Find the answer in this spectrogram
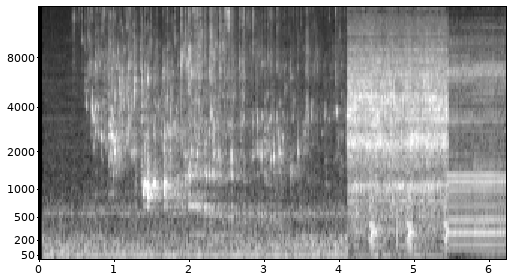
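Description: Water poured from a glass carafe into a glass tumbler, splashing and gurgling for about three seconds. About four seconds in, a louder hiss cuts in for a second and a half. Then an espresso machine's pump hums steadily as coffee runs into a glass.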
